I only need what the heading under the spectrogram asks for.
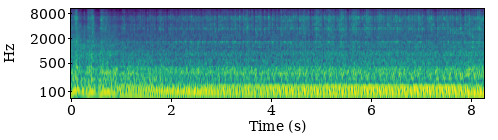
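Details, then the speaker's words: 1972 Chevrolet Chevelle, sat five years, running with alternator at 14 volts, 50 psi oil pressure, 6.5 psi fuel pressure: deep, even V8 rumble holding steady with no misses, knocks or rattles; healthy. "this is exciting now you can hear the exhaust neck a note without it i like it"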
